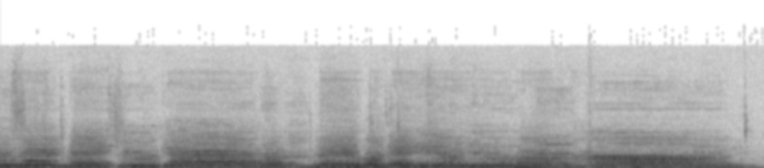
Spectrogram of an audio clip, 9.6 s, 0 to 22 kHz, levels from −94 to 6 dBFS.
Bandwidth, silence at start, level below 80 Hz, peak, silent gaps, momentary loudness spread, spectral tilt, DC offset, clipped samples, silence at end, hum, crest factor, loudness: 16.5 kHz; 0 s; -40 dBFS; -4 dBFS; none; 7 LU; -6 dB/octave; under 0.1%; under 0.1%; 0 s; none; 14 dB; -20 LUFS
